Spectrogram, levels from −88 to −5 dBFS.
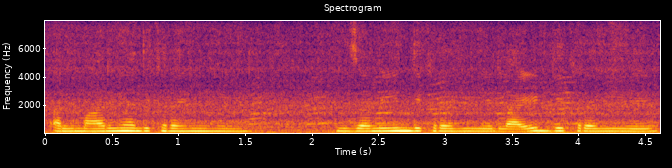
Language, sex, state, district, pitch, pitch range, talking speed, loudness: Hindi, female, Maharashtra, Aurangabad, 185 Hz, 180-195 Hz, 155 wpm, -13 LUFS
